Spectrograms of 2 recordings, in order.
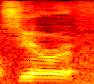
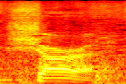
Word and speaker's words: Shara: no okay well Sierra am I saying that right Sierra sh I'm sorry okay I said your name wrong like four times I I'm terrible oh let me get out of your way how do I say it sha Shara okay I'll try to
